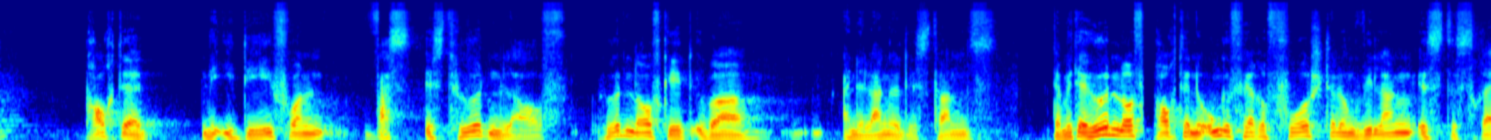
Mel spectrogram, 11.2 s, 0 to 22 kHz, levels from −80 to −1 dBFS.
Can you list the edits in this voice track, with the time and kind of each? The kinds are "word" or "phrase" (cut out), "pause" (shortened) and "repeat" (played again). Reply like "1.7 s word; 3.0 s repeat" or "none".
7.6 s pause; 8.6 s phrase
